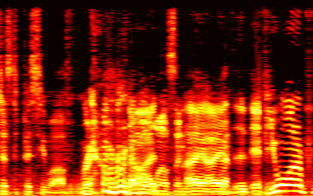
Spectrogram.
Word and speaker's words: Rebel Wilson: I said that just to piss you off Rebel Wilson I if you want to pronounce Rebel spelled clearly Rebel Reba like Reba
